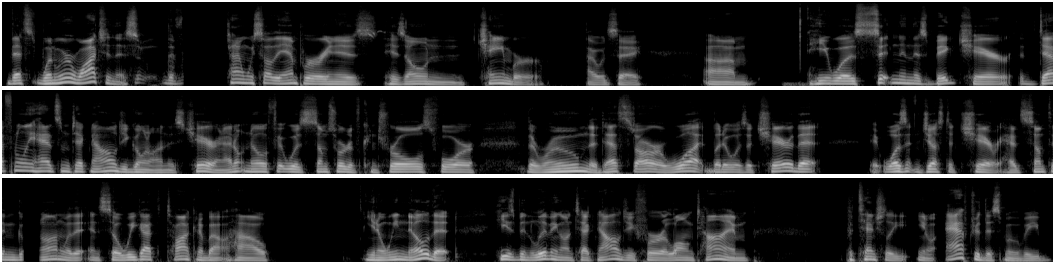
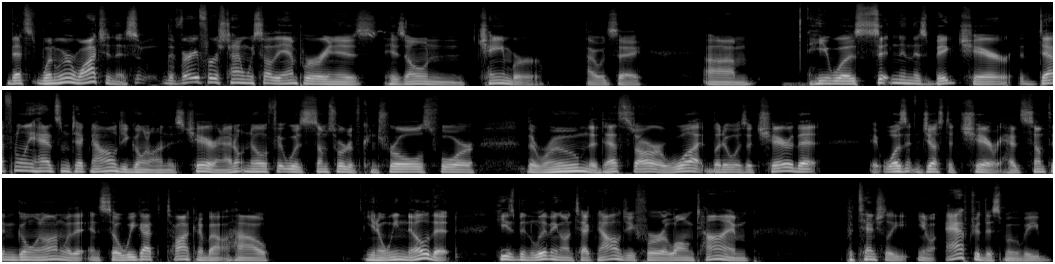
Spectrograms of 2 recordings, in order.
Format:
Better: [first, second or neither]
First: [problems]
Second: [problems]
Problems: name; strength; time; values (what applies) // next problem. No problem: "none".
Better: second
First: audio cutting out; at 2 s and at 21 s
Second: none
